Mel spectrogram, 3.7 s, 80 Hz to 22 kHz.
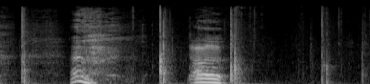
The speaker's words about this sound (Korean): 뚱뚱한 남자는 2층에서부터 헉헉거리기 시작하더니 4층에 이르렀을 때는 전기기관차처럼 숨을 내뿜었다.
